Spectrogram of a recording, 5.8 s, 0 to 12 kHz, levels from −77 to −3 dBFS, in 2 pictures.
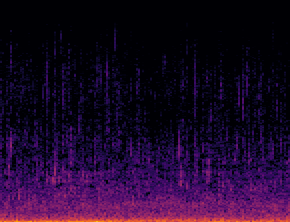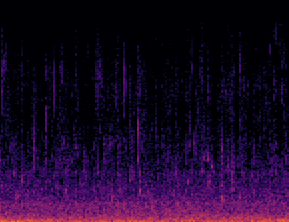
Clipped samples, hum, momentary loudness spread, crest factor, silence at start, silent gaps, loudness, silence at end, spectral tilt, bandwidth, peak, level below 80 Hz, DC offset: under 0.1%; none; 4 LU; 16 dB; 0 s; none; -36 LUFS; 0 s; -6.5 dB/octave; 10.5 kHz; -12 dBFS; -34 dBFS; under 0.1%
